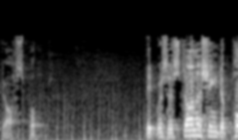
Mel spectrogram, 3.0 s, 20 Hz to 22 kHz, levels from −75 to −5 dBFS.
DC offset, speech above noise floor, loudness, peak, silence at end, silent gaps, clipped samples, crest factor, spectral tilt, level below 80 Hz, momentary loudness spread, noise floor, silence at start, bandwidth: 0.9%; 26 dB; -12 LUFS; 0 dBFS; 0 s; none; 0.2%; 14 dB; -4 dB/octave; -40 dBFS; 18 LU; -38 dBFS; 0 s; 8 kHz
